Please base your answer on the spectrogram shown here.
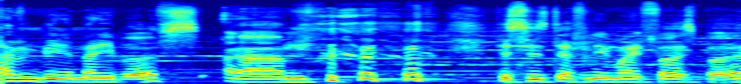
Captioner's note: laughs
